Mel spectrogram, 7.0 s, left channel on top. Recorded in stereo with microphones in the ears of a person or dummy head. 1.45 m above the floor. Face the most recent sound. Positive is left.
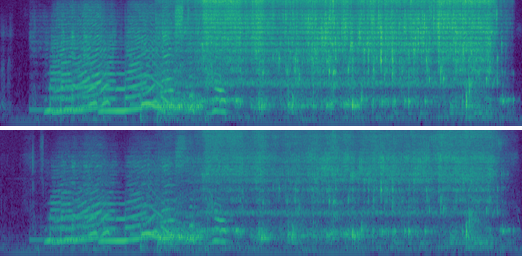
turn(degrees=50)  # may be behind; listen again after turning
